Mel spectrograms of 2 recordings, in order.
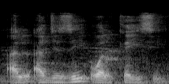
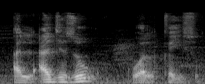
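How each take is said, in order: First: Both words end with an 'i' vowel. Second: Both words end with a 'u' vowel. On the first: The phrase is joined to the word 'syai'in'. "bisa pula dibaca kasrah al-ajzi wal kaisi" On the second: The phrase is joined to the word 'kullu'. "Bisa dibaca dhammah al-ajzu wal kaisu"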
